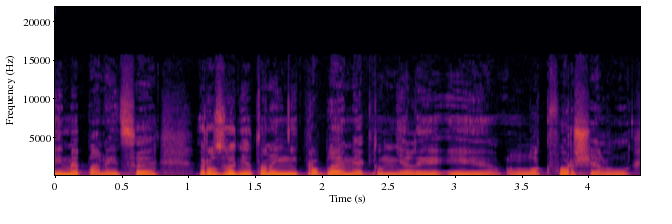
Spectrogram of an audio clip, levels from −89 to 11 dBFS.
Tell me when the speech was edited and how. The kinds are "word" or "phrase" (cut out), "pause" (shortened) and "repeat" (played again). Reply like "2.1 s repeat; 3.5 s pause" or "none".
1.8 s word; 2.4 s word; 3.4 s word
